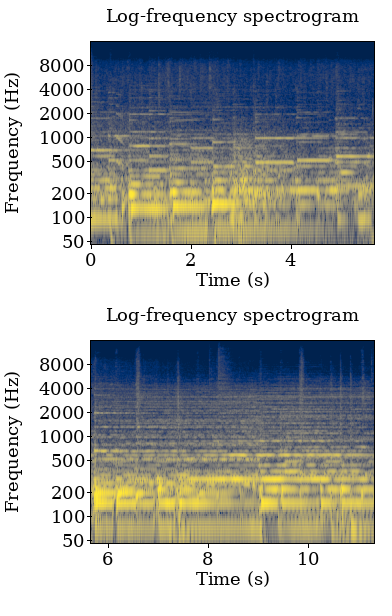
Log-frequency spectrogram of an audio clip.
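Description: Steady rain patters on a surface behind a sustained instrumental music passage, the wash of drops continuous and fairly loud throughout with no voices.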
